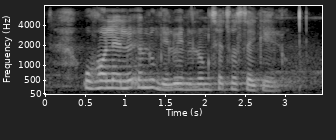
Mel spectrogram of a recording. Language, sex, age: Zulu, female, 25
